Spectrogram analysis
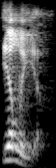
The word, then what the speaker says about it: ileum: just pronounced that way there are two parts in the body called the ileum the ileum is part of the small intestine and it is also part of the pelvic box I remember that from our skeletal system there pronounced the exact same way but the pelvic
